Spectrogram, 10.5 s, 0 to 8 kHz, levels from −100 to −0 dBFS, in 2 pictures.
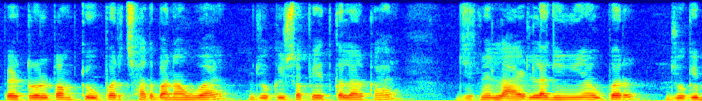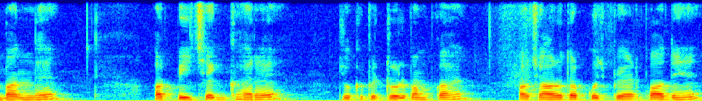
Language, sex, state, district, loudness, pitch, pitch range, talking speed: Hindi, male, Jharkhand, Sahebganj, -22 LUFS, 155 Hz, 150-160 Hz, 240 wpm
